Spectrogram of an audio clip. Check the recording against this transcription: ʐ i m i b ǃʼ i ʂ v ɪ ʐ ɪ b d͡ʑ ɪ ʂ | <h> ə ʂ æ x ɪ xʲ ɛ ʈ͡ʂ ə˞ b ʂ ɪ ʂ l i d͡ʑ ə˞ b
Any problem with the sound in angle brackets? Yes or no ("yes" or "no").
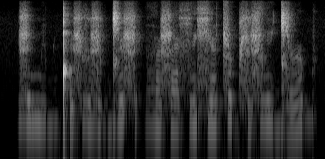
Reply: yes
